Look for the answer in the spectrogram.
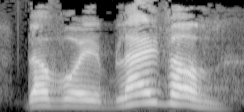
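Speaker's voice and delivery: loud and high, ringing out; exclaimed joy. Acted. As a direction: throw it out with delight. Repeated answer, first loud.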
